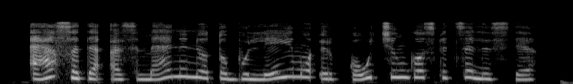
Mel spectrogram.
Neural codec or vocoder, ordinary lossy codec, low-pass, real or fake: none; MP3, 48 kbps; 7.2 kHz; real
